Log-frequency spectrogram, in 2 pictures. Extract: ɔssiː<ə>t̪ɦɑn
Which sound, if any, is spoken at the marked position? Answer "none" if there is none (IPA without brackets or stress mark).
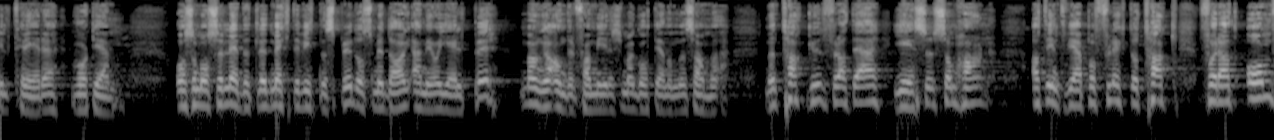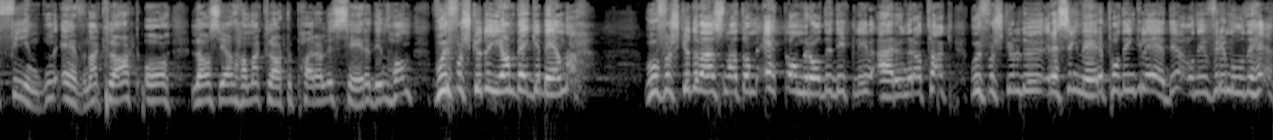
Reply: ɑ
